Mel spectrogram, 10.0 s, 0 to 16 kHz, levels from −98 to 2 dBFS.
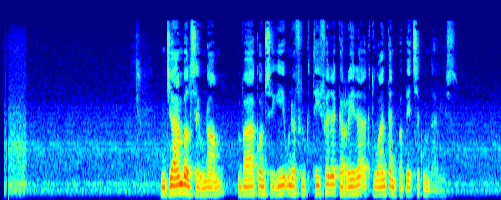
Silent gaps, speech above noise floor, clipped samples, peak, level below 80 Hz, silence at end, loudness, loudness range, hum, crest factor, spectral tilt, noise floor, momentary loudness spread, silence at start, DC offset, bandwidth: none; 33 dB; under 0.1%; -6 dBFS; -80 dBFS; 1 s; -26 LUFS; 5 LU; none; 22 dB; -6 dB/octave; -58 dBFS; 19 LU; 0.15 s; under 0.1%; 11 kHz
